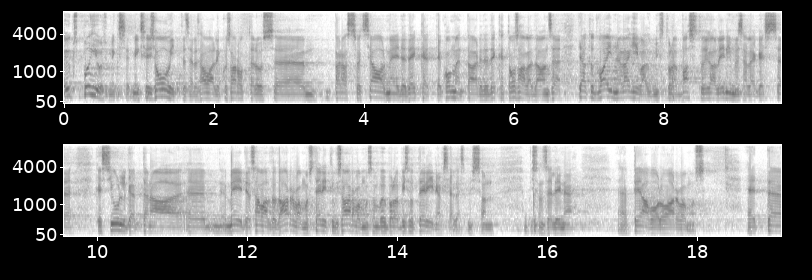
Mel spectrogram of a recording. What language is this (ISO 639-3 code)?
est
